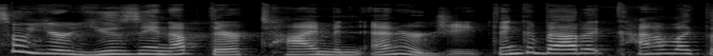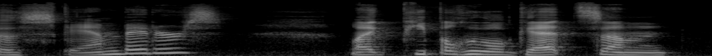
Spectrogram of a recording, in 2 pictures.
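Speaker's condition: No condition

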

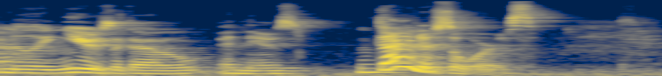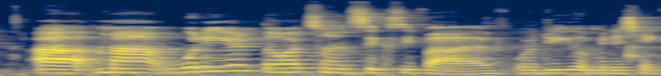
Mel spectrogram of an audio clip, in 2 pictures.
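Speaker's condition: No condition

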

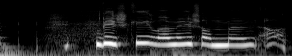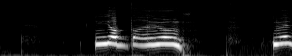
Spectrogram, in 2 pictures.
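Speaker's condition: Cerebral palsy; mainly affects speech and balance

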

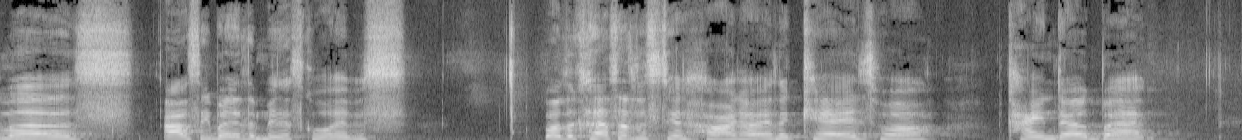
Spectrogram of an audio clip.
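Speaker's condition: Down syndrome; speaking among more difficult things, way of talking might seem weird

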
